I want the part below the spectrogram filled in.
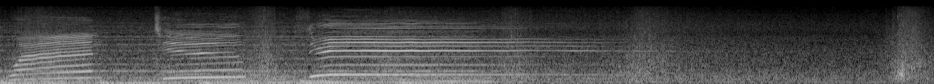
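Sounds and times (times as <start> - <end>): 
brief whooshing tone: 0.0 - 7.2
rushing waterfall: 0.0 - 9.3
speech: 0.1 - 0.5, 1.6 - 2.0
sharp splash into water: 8.8 - 9.3.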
